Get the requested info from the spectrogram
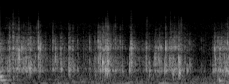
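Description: Plastic bag of plastic beads handled: the packaging crinkles and the beads rattle inside it in a run of irregular small rustles and clicks.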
